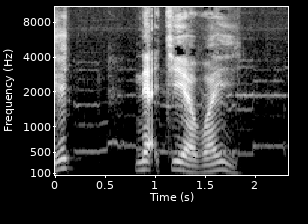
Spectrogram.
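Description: A man's voice in a chanted, sing-song sermon delivery, holding one long wavering vowel that rises and falls in pitch, over faint steady background music.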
